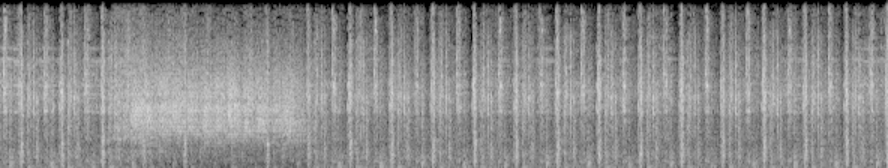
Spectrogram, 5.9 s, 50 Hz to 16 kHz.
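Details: Restored 6 hp Fairbanks Morse Model Z stationary engine, hand-cranked and running on kerosene, driving a buzzsaw cutting firewood: sharp, regular exhaust pops about 214 a minute over a hissing background, firing steadily; normal, healthy running under load.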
